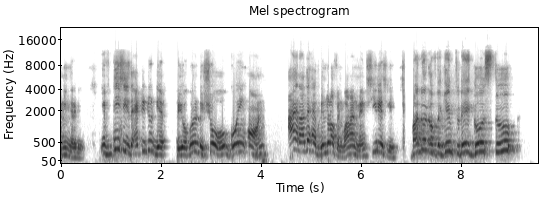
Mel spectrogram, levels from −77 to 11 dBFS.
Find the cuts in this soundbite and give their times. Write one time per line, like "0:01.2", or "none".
0:06.9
